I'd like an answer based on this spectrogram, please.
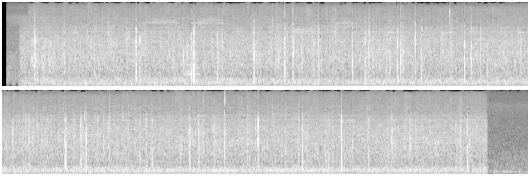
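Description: Steady rain falling, with many separate drops ticking close by; it cuts off suddenly near the end.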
